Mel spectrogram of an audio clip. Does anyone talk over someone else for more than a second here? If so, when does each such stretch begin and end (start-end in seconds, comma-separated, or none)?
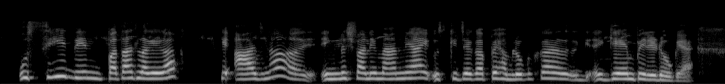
none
